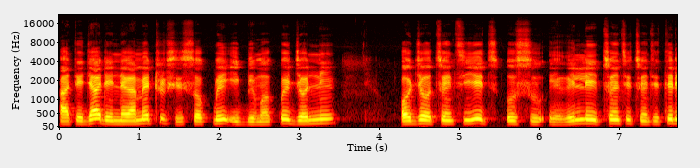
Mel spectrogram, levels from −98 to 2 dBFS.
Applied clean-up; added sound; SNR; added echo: none; none; none; none.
